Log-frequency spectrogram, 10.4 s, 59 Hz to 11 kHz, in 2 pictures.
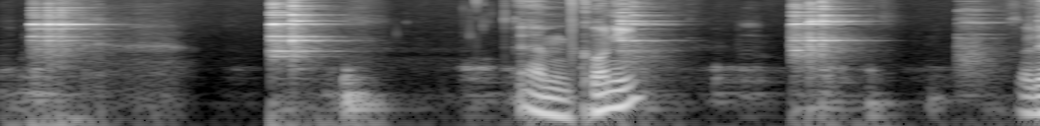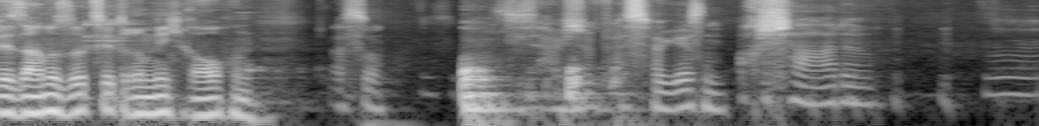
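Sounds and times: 
glasses clinking during a toast: 0.1 - 0.6, 1.3 - 2.0, 3.0 - 6.2
speech: 2.6 - 3.3, 5.1 - 9.7.

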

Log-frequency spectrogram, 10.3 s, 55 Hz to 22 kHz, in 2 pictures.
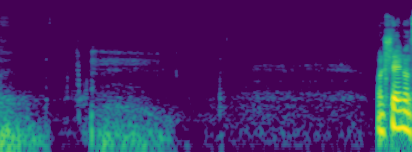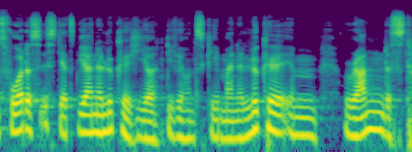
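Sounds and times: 
slow deep breath in and out: 0.0 - 2.2, 2.9 - 4.6, 9.1 - 9.5
speech: 4.7 - 10.2.

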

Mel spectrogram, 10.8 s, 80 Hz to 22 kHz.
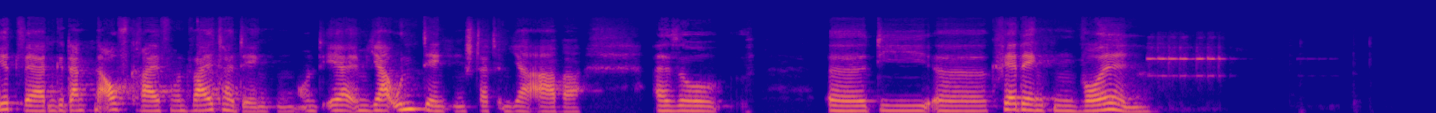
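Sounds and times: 
speech: 0.0 - 5.6, 6.2 - 8.8
timer beeping with a rapid warbling electronic tone: 8.6 - 9.4.

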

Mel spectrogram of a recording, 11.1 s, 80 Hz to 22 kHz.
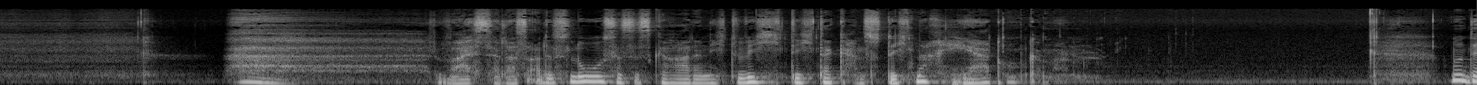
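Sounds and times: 
person breathing deeply in and out during guided relaxation: 0.0 - 3.3, 10.3 - 10.8
speech: 3.4 - 8.0, 10.9 - 11.0.

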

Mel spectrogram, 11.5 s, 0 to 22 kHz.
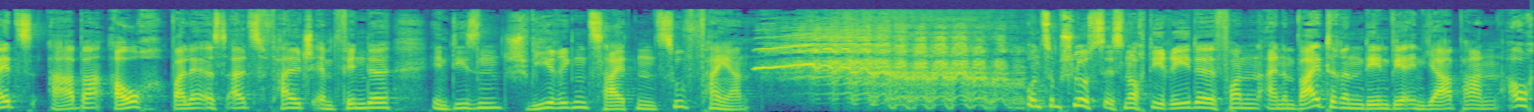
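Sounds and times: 
speech: 0.0 - 6.2, 6.9 - 11.5
horse neighing: 5.7 - 7.8.

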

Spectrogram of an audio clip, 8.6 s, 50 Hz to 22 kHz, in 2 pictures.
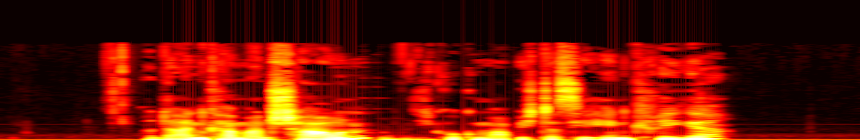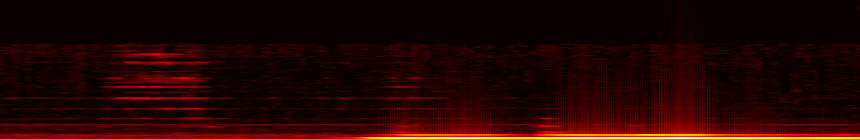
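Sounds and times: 
low hum: 0.0 - 8.5
speech: 0.7 - 3.7
finger circling a wine glass rim ringing tone: 6.1 - 8.5.

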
